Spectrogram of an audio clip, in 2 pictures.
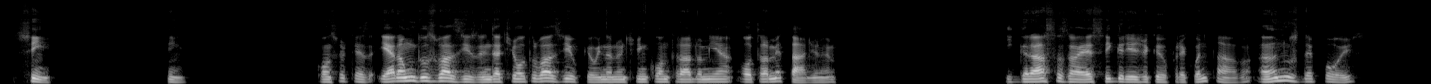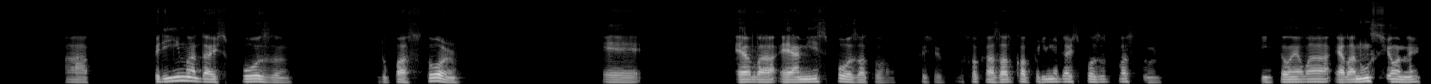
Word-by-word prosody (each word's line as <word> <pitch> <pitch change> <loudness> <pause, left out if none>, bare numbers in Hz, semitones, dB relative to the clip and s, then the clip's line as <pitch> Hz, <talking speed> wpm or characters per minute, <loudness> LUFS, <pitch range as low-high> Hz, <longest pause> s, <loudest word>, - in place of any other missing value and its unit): Sim. 110 -8 +1 1.2
Sim. 105 -3 -5 1.3
Com 120 0 -1
certeza. 130 -6 -7
E 125 - +3
era 145 +4 +7
um 175 +2 +7
dos 165 -3 +3
vazios, 125 -7 +3
eu 110 - -1
ainda 120 +1 +3
tinha 135 - -4
outro 135 +2 -2
vazio, 135 -3 +3
porque 105 - -16
eu 110 - -2
ainda 115 0 0
não 115 0 0
tinha 120 +3 -4
encontrado 120 -1 -1
a - - 0
minha 120 0 -1
outra 125 +1 -1
metade, 105 -8 0
né. 110 +2 -6 1.7
E 120 - -13
graças 130 +3 +2
a 120 -2 +3
essa 120 +2 +1
igreja 120 -4 0
que 120 - -4
eu 110 - -3
frequentava, 110 -2 -5
anos 155 +5 +2
depois 125 -2 -7 1.3
a 110 -2 -8 0.6
prima 160 +6 +4
da 135 -3 +2
esposa 115 -5 -1 0.9
do - - -12
pastor 135 -10 +2 1.4
eh, 110 -1 -6 0.9
ela 115 0 +3
é 110 0 +3
a 110 - +4
minha 120 +2 +3
esposa 120 -5 -1
atual, 100 -2 -12
ou 100 - -29 0.2
seja, 100 0 -16 0.2
eu - - -29
sou 120 - -7
casado 115 0 +1
com - - -8
a - - -1
prima 125 +2 -3
da 130 - -1
esposa 125 -1 -4
do 120 - -25
pastor. 130 -6 -8 1.0
Então 110 +2 -1
ela 125 +1 +1
ela 115 +1 +3
anunciou, 130 -1 +3
né, 115 +2 +1
120 Hz, 135 wpm, -23 LUFS, 115-130 Hz, 1.7 s, era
